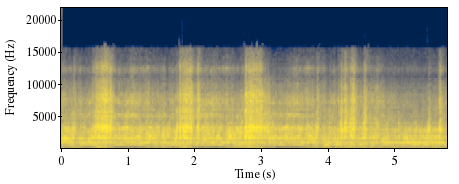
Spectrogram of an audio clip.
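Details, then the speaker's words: RM80 two-stroke bored to 135cc, warming up on a rich oil mix with its smoke calming as it warms: a crisp crackle blipped up and down several times, each rev rising and falling cleanly; normal, healthy warm-up. "Oh, you hear that when it was warming up? That sounds nice. It sounds very dangerous, which is brilliant."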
